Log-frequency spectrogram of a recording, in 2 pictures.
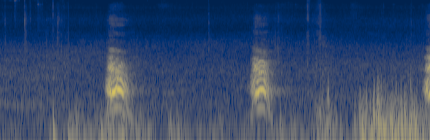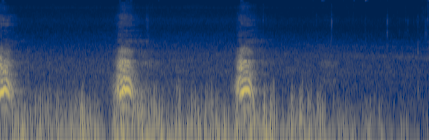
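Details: German Shorthaired Pointer named Aifer barking at its own shadow, five loud, short, deep barks spaced about one to one and a half seconds apart over a quiet background.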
